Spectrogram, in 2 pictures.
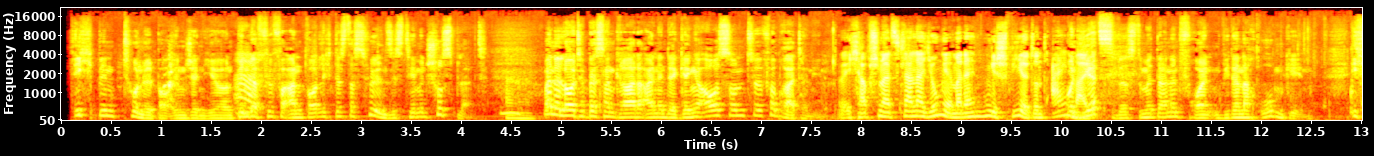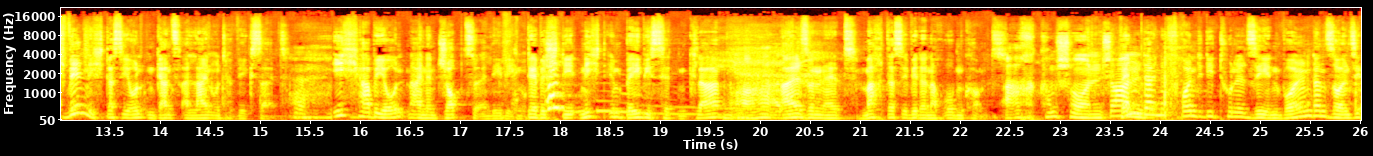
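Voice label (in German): hörspiel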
